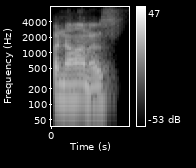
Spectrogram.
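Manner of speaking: "Bananas" with a long ah in the middle; "Bananas" said as ba-NAH-nas; British pronunciation. Retold or imitated. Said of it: "Every time I hear him say bananas".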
